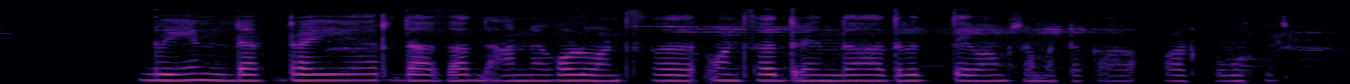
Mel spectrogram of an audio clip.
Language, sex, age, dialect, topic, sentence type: Kannada, female, 25-30, Northeastern, agriculture, statement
